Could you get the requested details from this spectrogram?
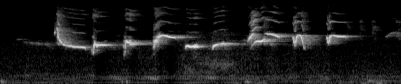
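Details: Oriental magpie-robin of the black-breasted form, used to goad other birds into answering: eight or nine clear whistled notes at steady intervals. Downslurred notes are followed by a higher, more rising group near the end.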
